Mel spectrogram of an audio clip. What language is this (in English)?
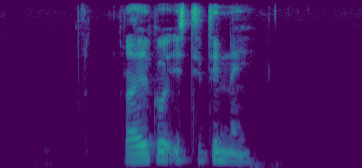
Nepali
